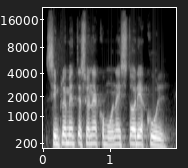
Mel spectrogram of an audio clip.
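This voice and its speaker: A woman interpreting a sermon live for a church congregation, following the preacher line by line in a quick, conversational manner. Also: lowish voice, fairly even intonation, mellow. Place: church stage before a congregation.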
